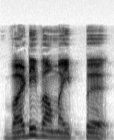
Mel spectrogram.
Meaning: design
- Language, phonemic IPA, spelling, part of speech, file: Tamil, /ʋɐɖɪʋɐmɐɪ̯pːɯ/, வடிவமைப்பு, noun, Ta-வடிவமைப்பு.ogg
